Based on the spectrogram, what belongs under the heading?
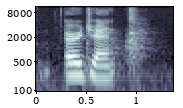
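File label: "urgent", American English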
